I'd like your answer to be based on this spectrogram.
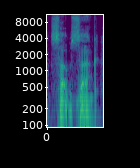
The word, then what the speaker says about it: Substack: Trovi anche questo podcast su Substack, scritto proprio Substack, si pronuncia ovviamente Substack,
